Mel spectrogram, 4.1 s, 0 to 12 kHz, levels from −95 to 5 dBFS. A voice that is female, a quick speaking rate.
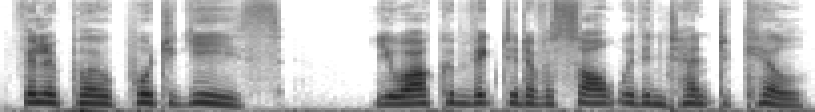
No: female; average, 160 wpm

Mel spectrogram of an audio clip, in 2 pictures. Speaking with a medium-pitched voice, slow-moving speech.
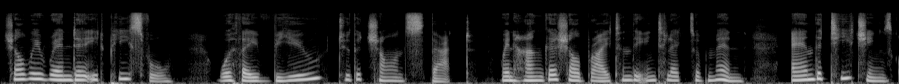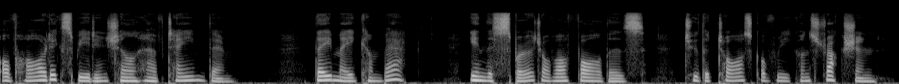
No: medium, 180 Hz; average, 150 wpm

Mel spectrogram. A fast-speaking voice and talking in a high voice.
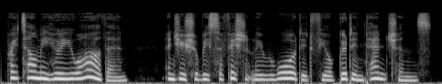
Yes: fast, 230 wpm; high, 235 Hz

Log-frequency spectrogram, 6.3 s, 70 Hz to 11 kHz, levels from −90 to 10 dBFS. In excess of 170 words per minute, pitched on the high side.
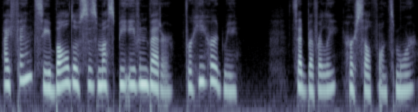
No: average, 155 wpm; high, 220 Hz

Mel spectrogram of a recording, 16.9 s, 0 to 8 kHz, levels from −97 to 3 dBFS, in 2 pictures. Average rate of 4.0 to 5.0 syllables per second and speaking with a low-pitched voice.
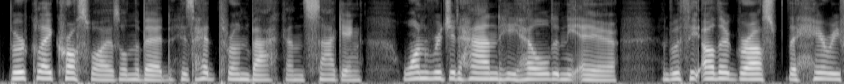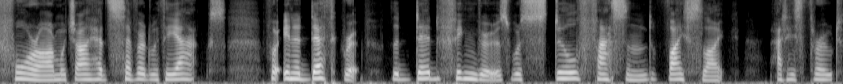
No: 4.6 syllables/s; medium, 185 Hz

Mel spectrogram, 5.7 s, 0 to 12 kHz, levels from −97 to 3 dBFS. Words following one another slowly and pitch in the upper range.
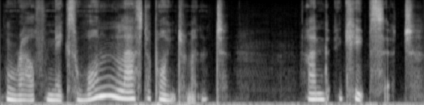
Yes: slow, 75 wpm; high, 200 Hz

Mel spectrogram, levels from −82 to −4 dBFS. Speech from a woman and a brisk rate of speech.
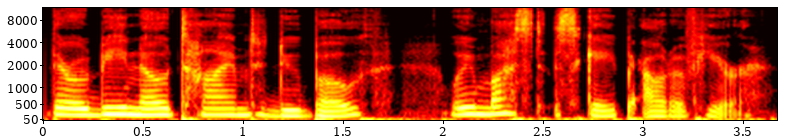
Yes: female; fast, 230 wpm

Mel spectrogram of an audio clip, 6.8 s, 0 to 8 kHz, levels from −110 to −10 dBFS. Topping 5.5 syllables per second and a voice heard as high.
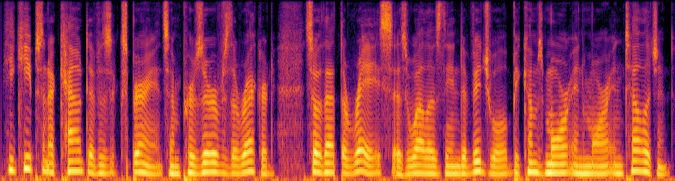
No: 6.3 syllables/s; medium, 140 Hz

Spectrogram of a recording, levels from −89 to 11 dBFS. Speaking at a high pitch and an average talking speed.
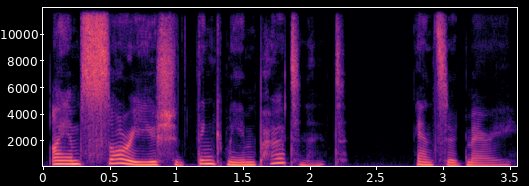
Yes: high, 215 Hz; average, 170 wpm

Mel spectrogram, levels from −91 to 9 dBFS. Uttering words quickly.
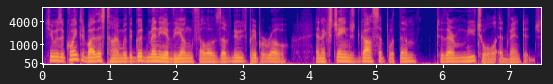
Yes: fast, 210 wpm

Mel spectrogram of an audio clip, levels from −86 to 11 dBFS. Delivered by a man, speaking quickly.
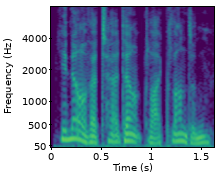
Yes: male; fast, 255 wpm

